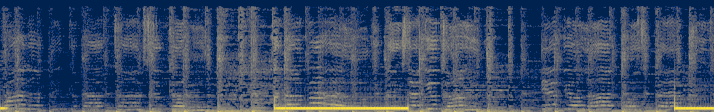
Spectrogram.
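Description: A phone call being placed again to a club after the line disconnected: a steady, mid-pitched ringback tone sounds in loud two-second bursts separated by roughly four-second gaps, over busy background music with no talking.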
